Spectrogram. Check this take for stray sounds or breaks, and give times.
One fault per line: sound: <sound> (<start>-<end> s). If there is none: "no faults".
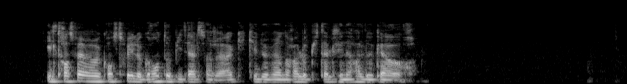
no faults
